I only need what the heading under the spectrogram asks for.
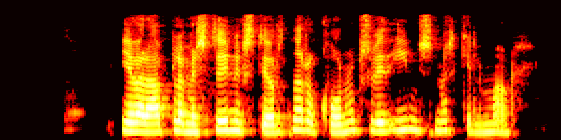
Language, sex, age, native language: Icelandic, female, 40-49, Icelandic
